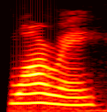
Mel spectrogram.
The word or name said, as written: whare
